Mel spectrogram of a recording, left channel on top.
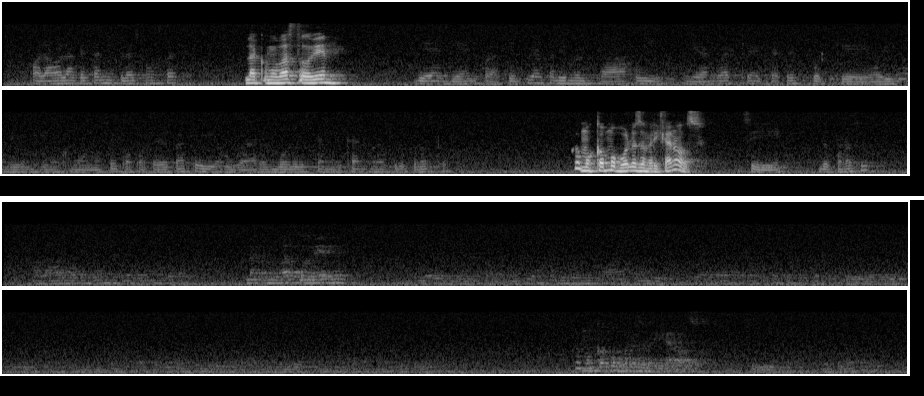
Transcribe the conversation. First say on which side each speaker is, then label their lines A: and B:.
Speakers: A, on the left; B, on the left.
A: Hola, hola, ¿qué tal, Nicolás? ¿Cómo estás?
B: La, ¿cómo vas? ¿Todo bien?
A: Bien, bien, por aquí ya saliendo del trabajo y mirando a ver qué hay que hacer porque hoy unos amigos me dijeron como, no sé, para pasar el rato ir a jugar al bolo este americano, no sé si lo conozcas.
B: ¿Cómo como bolos americanos?
A: Sí, ¿lo conoces?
